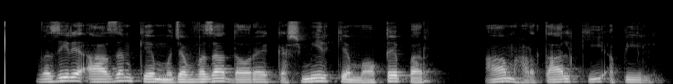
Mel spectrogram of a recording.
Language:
Urdu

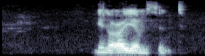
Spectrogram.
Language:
Kabyle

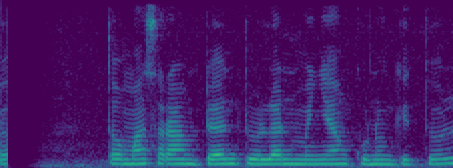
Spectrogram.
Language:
Javanese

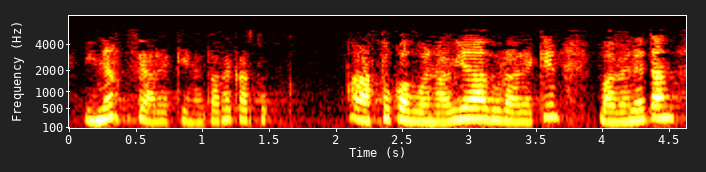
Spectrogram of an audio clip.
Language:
Basque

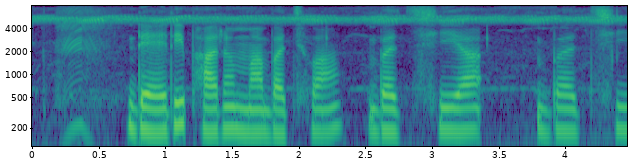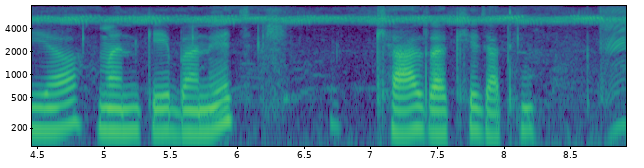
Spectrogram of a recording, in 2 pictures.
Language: Chhattisgarhi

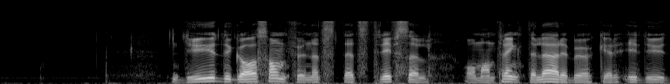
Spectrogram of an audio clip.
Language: Norwegian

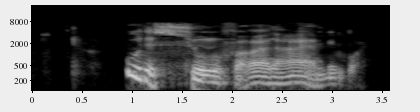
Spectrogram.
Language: Kabyle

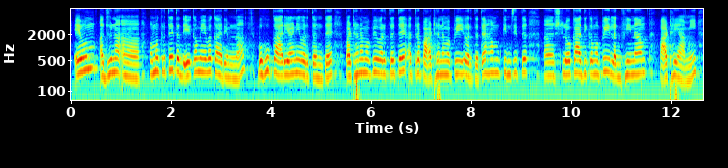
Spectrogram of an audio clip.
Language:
Sanskrit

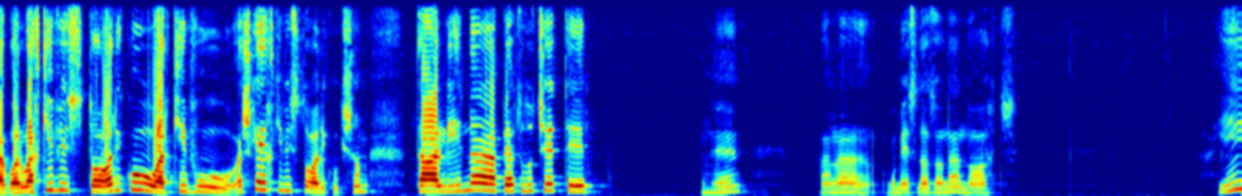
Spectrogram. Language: Portuguese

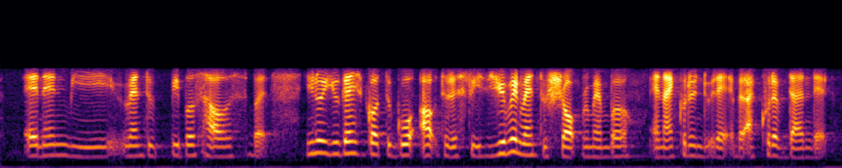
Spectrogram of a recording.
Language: English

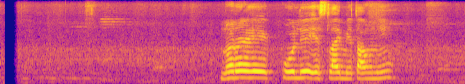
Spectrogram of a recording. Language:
Nepali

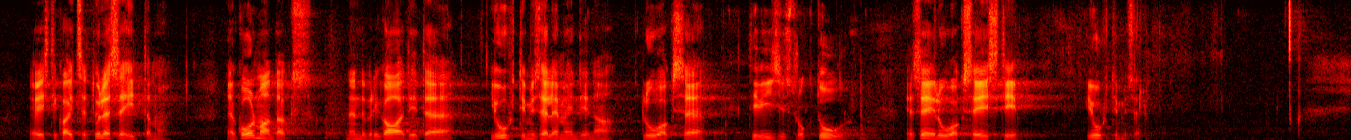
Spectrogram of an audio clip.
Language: Estonian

